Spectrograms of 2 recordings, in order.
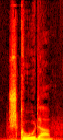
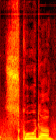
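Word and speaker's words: Škoda: Wenn man es ganz genau nimmt, dann müsste man die tschechische Marke ja auch tschechisch aussprechen. Also Skoda. Da das allen aber nicht so leicht über die Zunge geht, ist auch ein eingedeutschtes Skoda, zumindest bei uns, richtig.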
